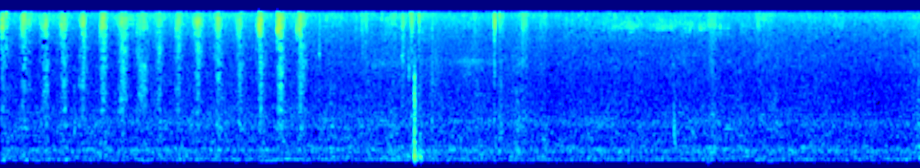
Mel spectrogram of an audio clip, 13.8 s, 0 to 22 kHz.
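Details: Honey bees during a spring 2018 hive transfer, eight frames of bees moved into a new beekeeper's hive: a low, steady droning hum continues throughout, with light clicks and knocks from handling the frames.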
